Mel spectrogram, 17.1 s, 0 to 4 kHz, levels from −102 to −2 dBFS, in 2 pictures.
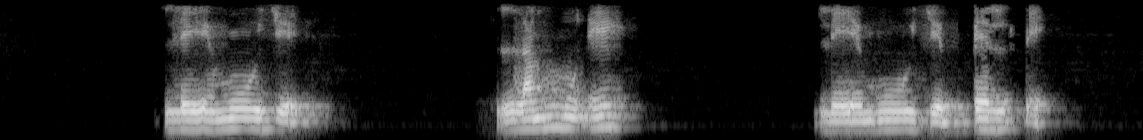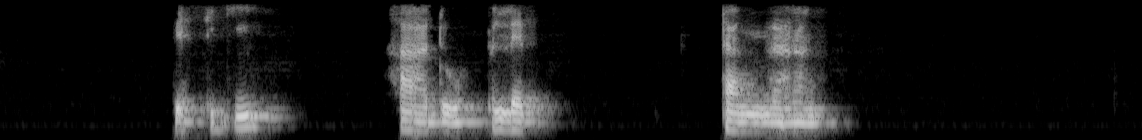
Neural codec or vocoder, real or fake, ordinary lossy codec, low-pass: vocoder, 44.1 kHz, 128 mel bands, Pupu-Vocoder; fake; AAC, 24 kbps; 3.6 kHz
